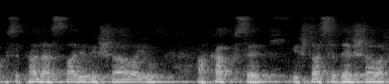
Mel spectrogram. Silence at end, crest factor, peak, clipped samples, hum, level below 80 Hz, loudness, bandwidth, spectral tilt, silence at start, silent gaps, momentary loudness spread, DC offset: 0 s; 14 dB; -6 dBFS; under 0.1%; none; -42 dBFS; -21 LUFS; 9.8 kHz; -8.5 dB/octave; 0 s; none; 7 LU; under 0.1%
